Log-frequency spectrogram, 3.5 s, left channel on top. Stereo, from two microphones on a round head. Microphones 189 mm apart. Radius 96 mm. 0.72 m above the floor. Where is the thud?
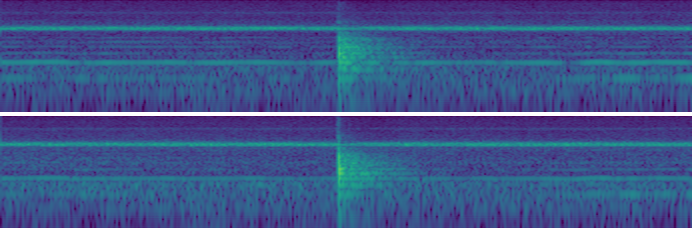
40° right (ahead or behind), 0.6 m.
